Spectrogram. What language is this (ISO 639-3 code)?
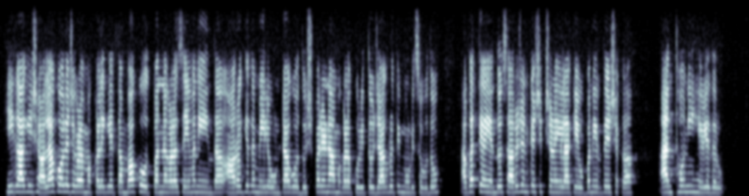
kan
